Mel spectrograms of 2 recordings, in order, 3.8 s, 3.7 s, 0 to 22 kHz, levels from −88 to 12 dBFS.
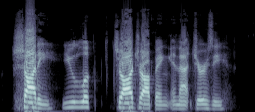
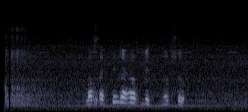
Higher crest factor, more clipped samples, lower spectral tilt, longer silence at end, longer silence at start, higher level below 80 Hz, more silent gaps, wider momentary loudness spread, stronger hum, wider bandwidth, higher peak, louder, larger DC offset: second, 12 dB vs 20 dB; first, 0.6% vs under 0.1%; about the same, -3.5 dB/octave vs -4.5 dB/octave; second, 0.5 s vs 0.9 s; first, 0.2 s vs 0.05 s; first, -46 dBFS vs under -90 dBFS; neither; second, 18 LU vs 26 LU; neither; first, 17.5 kHz vs 10 kHz; first, 0 dBFS vs -22 dBFS; first, -11 LUFS vs -39 LUFS; neither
